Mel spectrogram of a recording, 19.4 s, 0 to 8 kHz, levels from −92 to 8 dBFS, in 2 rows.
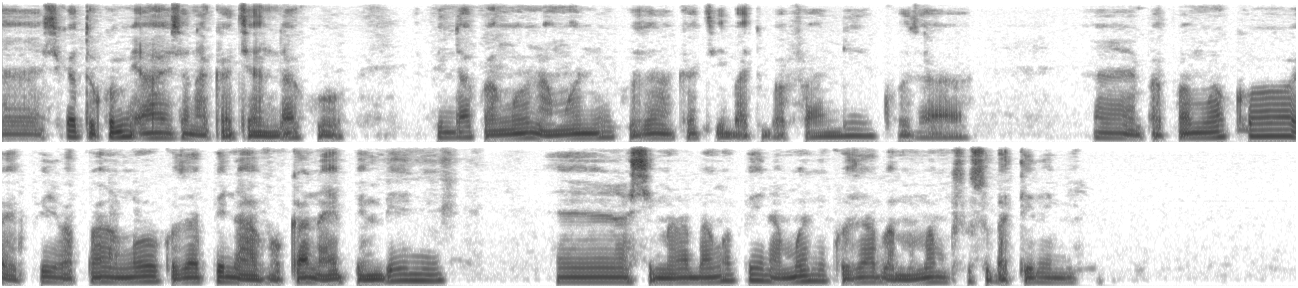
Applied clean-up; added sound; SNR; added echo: none; none; none; none.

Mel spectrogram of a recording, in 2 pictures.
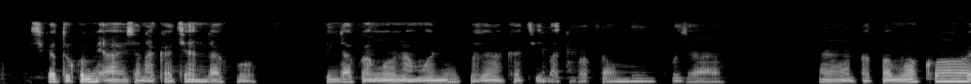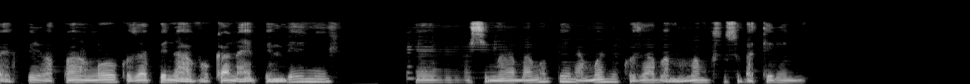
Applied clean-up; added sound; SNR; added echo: neural mask model DeepFilterNet 3.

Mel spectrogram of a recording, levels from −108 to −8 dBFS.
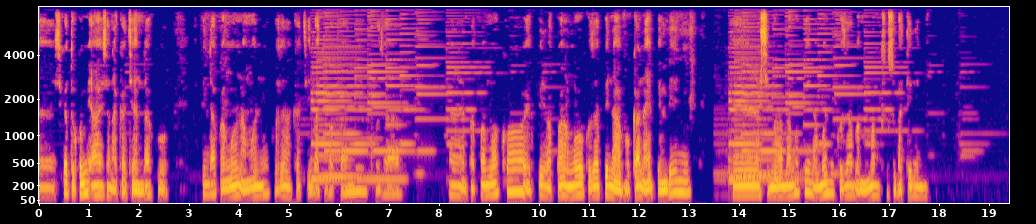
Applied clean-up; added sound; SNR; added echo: classical method Wiener filter.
